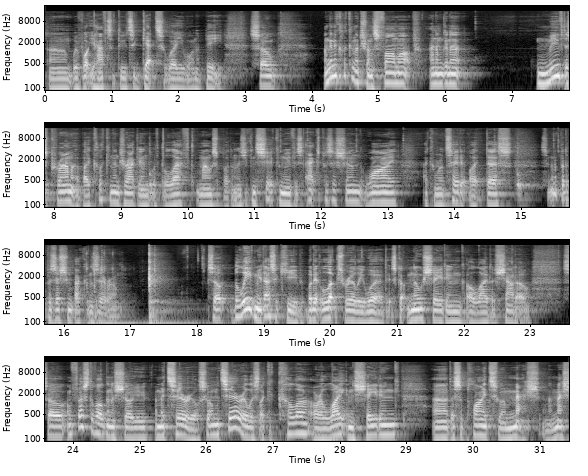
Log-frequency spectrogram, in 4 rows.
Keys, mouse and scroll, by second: 3.0 click, 6.5 click, 10.1 click, 11.8 click, 13.2 click, 15.5 click, 16.4 0, 16.5 Tab, 16.6 0, 17.3 Return, 23.4 click, 30.9 click.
